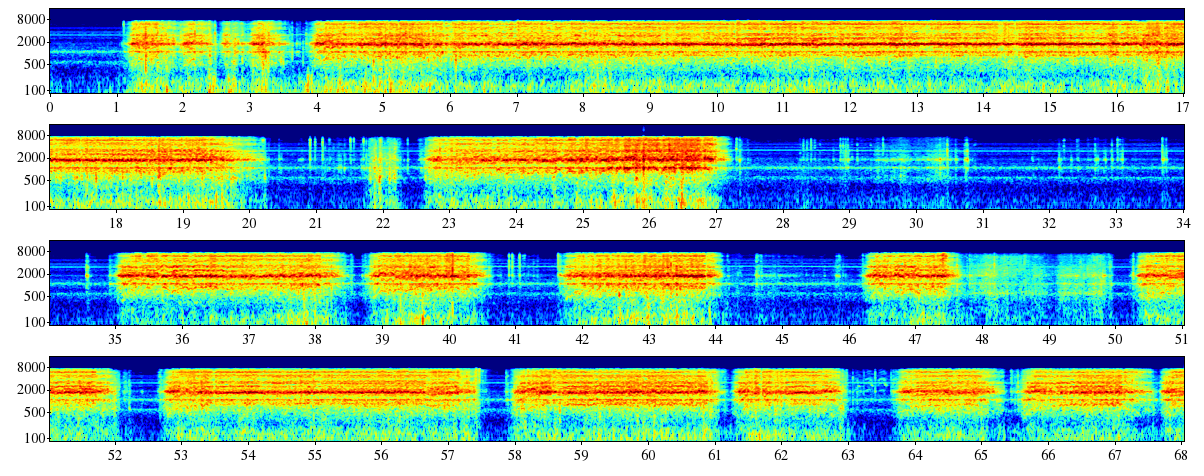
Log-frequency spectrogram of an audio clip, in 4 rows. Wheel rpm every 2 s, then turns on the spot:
40, 60, 190, 210, 220, 220, 230, 230, 240, 190, 10, 110, 230, 160, 0, 10, 0, 60, 210, 130, 90, 200, 40, 100, 20, 130, 120, 220, 160, 180, 160, 120, 120, 150.
30-32 44-46 48-50 62-64 66-68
